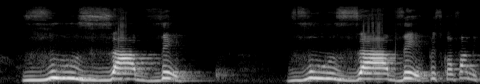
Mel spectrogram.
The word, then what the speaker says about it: avez: So it's not vous avez, it's vous avez. Good. So vous avez meaning you have. Not avez. It's avez. Because EZ is pronounced A at the end of the word.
